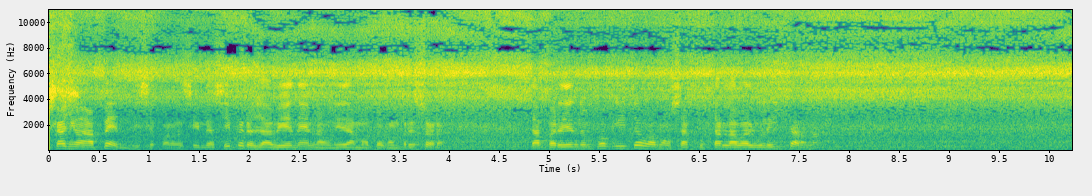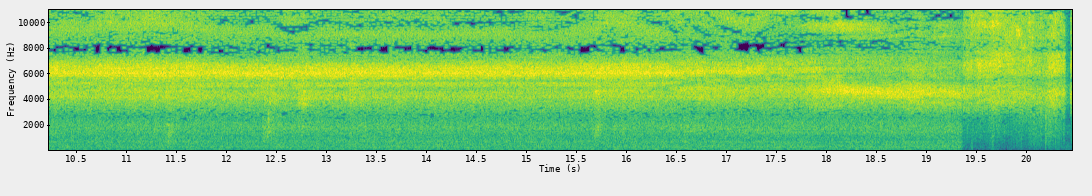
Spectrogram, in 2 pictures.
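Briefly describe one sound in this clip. A refrigeration compressor runs with a steady hum.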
